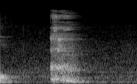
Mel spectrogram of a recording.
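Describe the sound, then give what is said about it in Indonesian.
A single short, harsh cough bursts out, lasting about a third of a second before fading into quiet room noise. “lagi lagi batuk”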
